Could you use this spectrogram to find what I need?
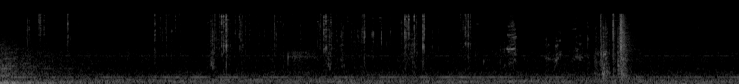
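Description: Metal picks scrape and click inside a lock.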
